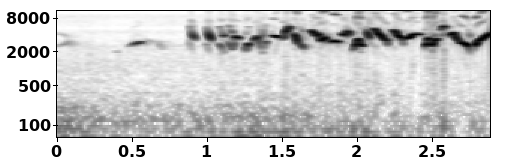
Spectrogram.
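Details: Female lemon-bellied white-eye calling to stimulate males to sing: one soft note, then a loud, fast, unbroken stream of high, squeaky twittering chirps that lasts to the end.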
